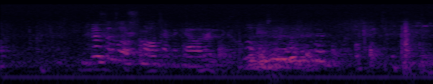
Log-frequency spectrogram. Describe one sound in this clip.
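A woman speaks calmly to an audience.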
